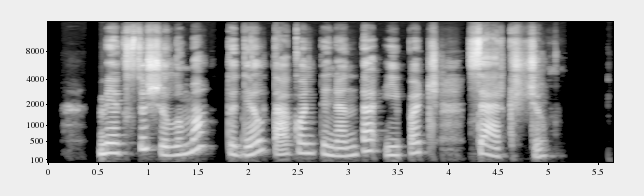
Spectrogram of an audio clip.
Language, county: Lithuanian, Marijampolė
